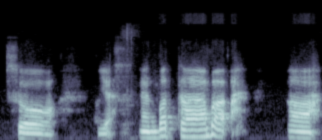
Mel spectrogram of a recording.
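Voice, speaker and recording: A priest in his fifties from Japan, speaking English with a Japanese accent. He talks slowly, with many pauses and restarts. The sound is thin and tinny, like a video call. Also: mid-range voice. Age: 50s. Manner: hesitant, many fillers and restarts. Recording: tinny phone-like call audio.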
